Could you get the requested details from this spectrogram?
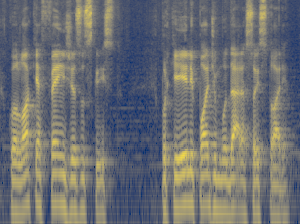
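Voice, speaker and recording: Music plays behind the voice. The man's pitch is fairly low. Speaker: pastor. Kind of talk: sermon.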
